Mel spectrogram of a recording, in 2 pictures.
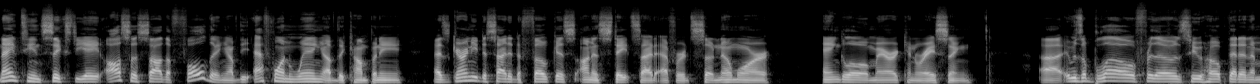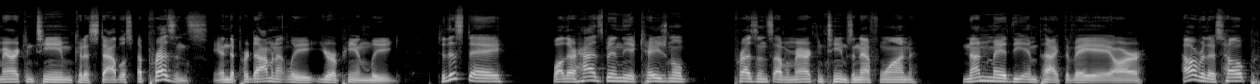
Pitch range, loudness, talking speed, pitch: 100-135 Hz, -20 LUFS, 175 wpm, 115 Hz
